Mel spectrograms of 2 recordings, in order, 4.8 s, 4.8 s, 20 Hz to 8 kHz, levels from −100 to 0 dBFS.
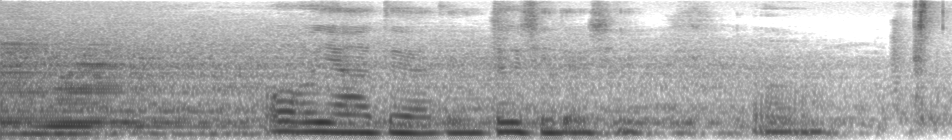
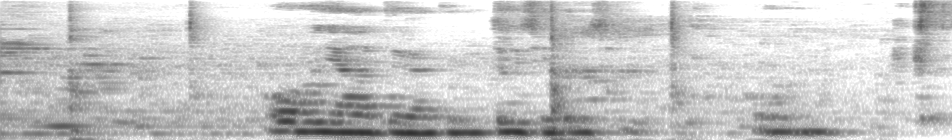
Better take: first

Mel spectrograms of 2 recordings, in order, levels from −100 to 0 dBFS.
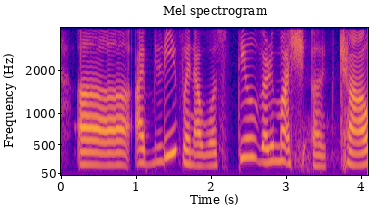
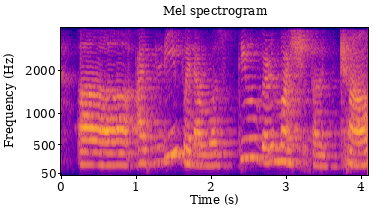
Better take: first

